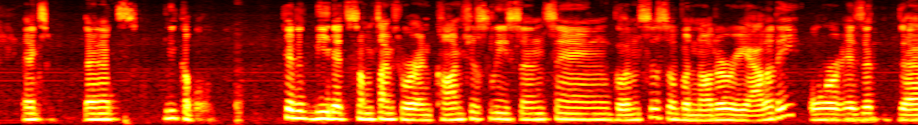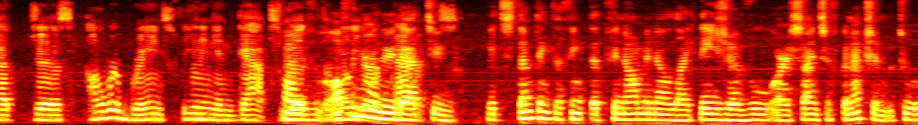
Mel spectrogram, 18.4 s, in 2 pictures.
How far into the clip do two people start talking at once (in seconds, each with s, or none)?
12.1 s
